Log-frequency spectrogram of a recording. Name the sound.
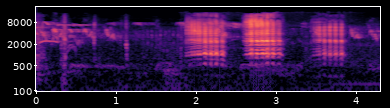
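goat bleating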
